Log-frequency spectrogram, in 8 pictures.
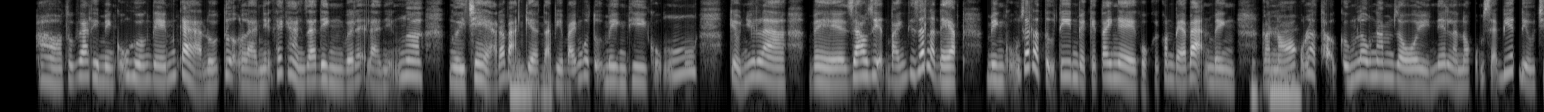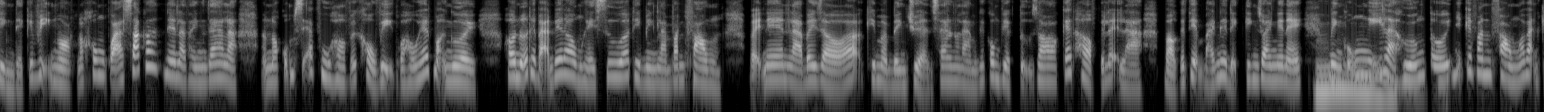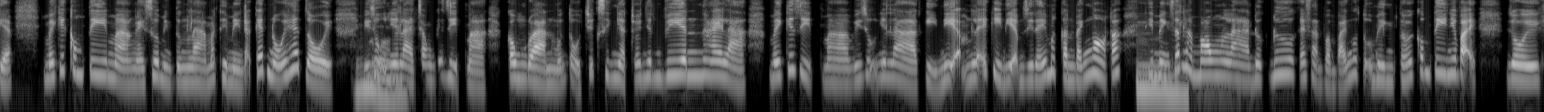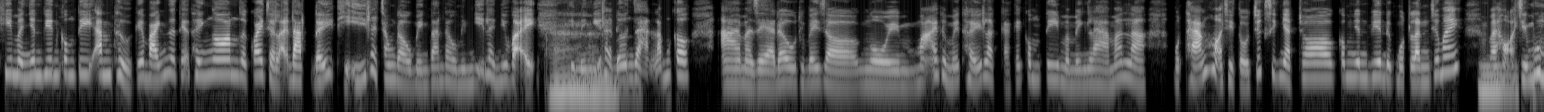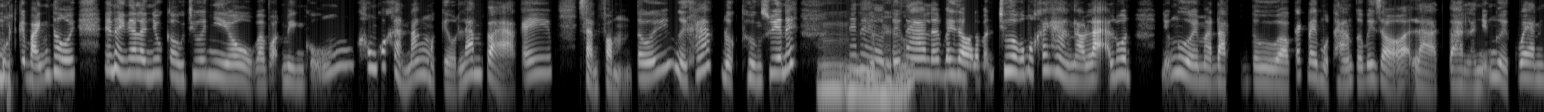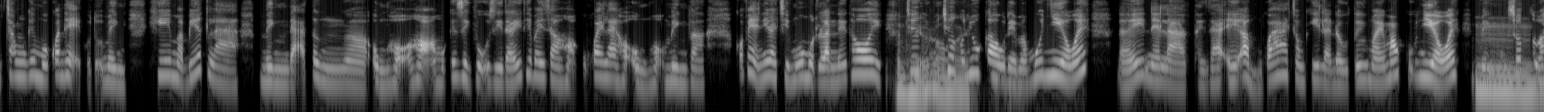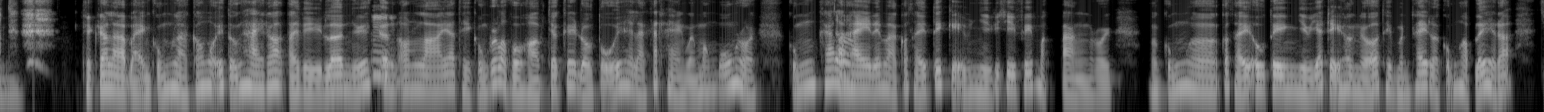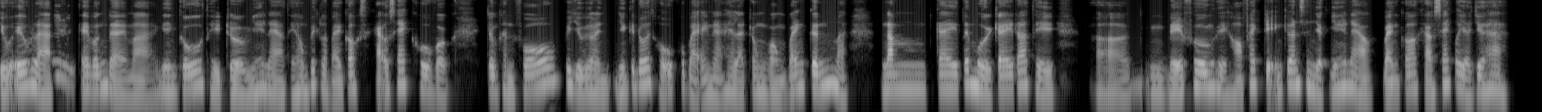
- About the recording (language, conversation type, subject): Vietnamese, advice, Làm sao để tiếp thị hiệu quả và thu hút những khách hàng đầu tiên cho startup của tôi?
- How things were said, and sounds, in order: tapping; other noise; other background noise; laughing while speaking: "chỉ mua một"; laugh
